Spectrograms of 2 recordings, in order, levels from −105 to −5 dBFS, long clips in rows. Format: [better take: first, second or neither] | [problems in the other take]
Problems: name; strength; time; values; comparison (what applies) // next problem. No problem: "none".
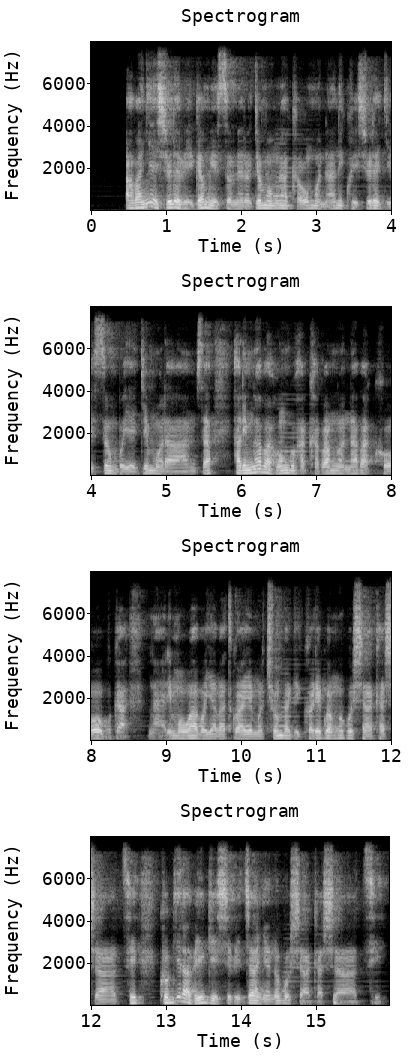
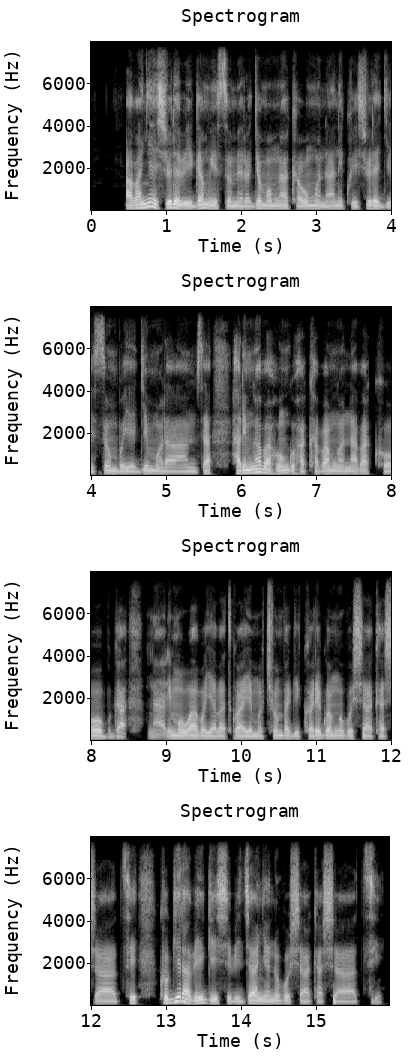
second | noise reduction (neural mask model DeepFilterNet 3)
